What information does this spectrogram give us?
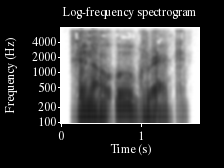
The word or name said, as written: finno ugric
